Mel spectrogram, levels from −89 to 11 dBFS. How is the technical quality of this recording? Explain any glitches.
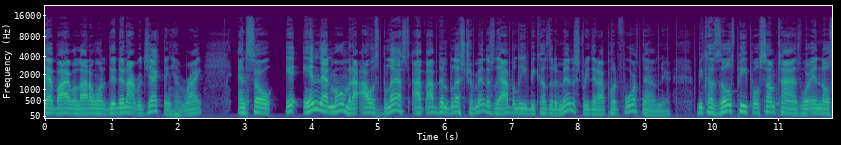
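The recording is marred by a train of clicks. It starts at 4.61 s, just after "so it in that", and runs to 11.70 s. There are some fifty clicks at a steady 7.2 per second. Each has much the same sharp shape, and they peak roughly as loud as the speech. The likely cause is electrical interference or a faulty connection or power supply injecting repeated pulses. They tick over the speech and through the pauses.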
